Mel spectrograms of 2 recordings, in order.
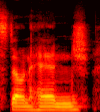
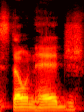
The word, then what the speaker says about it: Stonehenge: I did mispronounce it. It's Stonehenge. I was saying Stonehenge. Sorry.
